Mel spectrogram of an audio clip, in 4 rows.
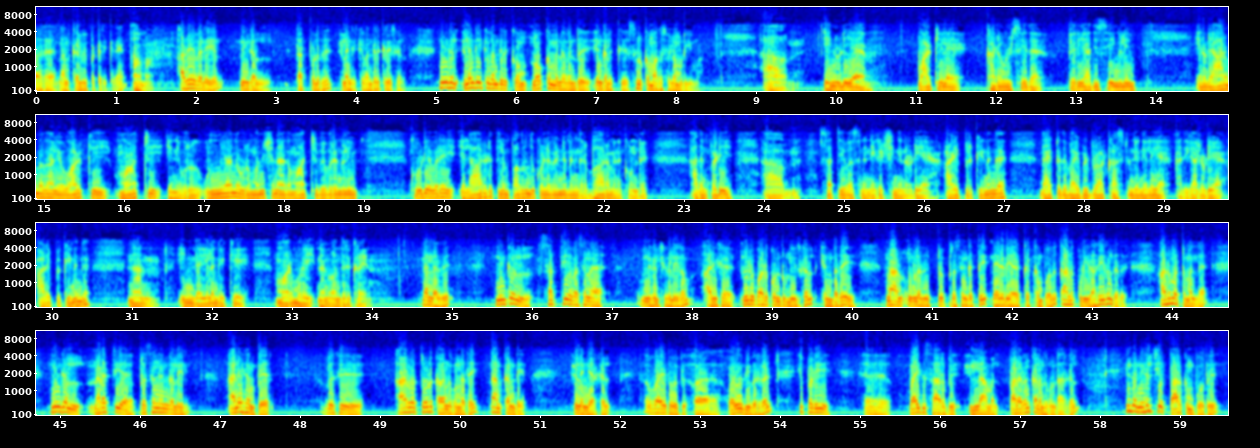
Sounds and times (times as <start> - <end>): Speech: 0.0 - 8.4, 9.0 - 13.8, 14.5 - 59.6.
